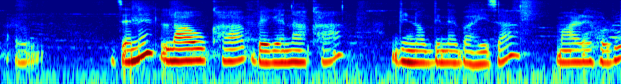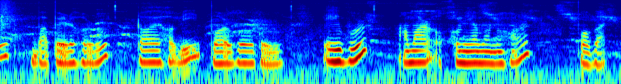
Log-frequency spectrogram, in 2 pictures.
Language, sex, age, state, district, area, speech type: Assamese, female, 30-45, Assam, Dhemaji, rural, spontaneous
